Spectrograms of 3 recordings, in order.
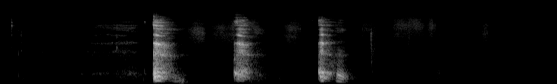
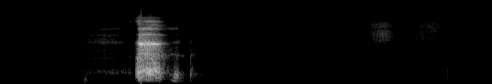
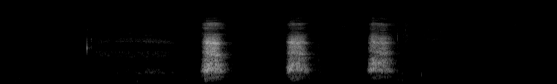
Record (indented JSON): {
  "three_cough_length": "5.6 s",
  "three_cough_amplitude": 26196,
  "three_cough_signal_mean_std_ratio": 0.21,
  "cough_length": "4.9 s",
  "cough_amplitude": 29203,
  "cough_signal_mean_std_ratio": 0.18,
  "exhalation_length": "5.6 s",
  "exhalation_amplitude": 12575,
  "exhalation_signal_mean_std_ratio": 0.25,
  "survey_phase": "beta (2021-08-13 to 2022-03-07)",
  "age": "65+",
  "gender": "Male",
  "wearing_mask": "No",
  "symptom_runny_or_blocked_nose": true,
  "symptom_onset": "3 days",
  "smoker_status": "Ex-smoker",
  "respiratory_condition_asthma": false,
  "respiratory_condition_other": true,
  "recruitment_source": "REACT",
  "submission_delay": "1 day",
  "covid_test_result": "Negative",
  "covid_test_method": "RT-qPCR"
}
